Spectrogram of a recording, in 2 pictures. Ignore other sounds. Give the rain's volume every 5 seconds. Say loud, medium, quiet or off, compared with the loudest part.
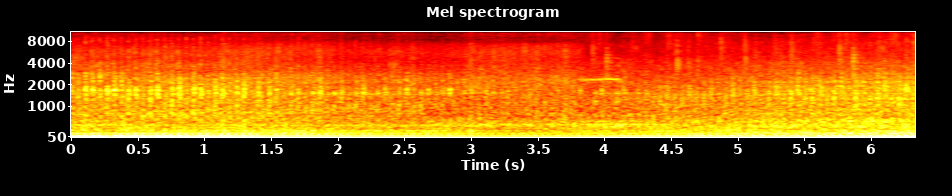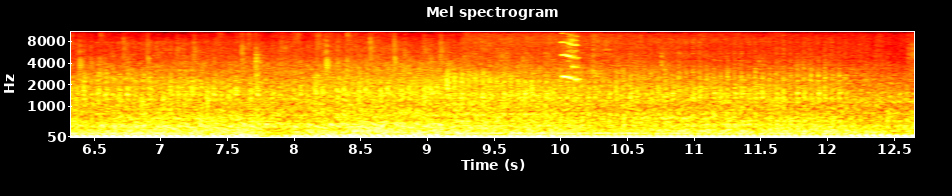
medium, loud, loud.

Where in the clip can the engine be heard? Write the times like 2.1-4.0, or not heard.
0.0-12.6.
